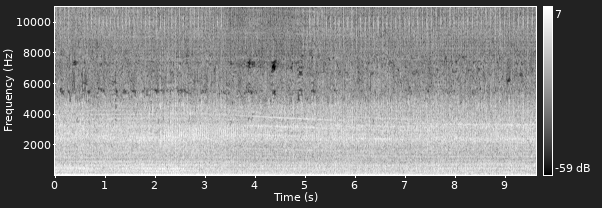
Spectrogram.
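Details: New Skoda Scala 1.5 TSI with dry-clutch DSG, six months old, about 3500 km, heard in the cabin when starting off: an uneven metallic rattle over engine and road drone, with shaking felt; transmission suspected, awaiting the dealer.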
